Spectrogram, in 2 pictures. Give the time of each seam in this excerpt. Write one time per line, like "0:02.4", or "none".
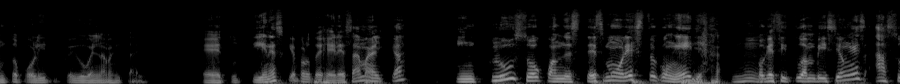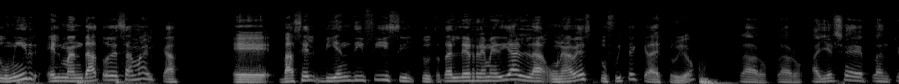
none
